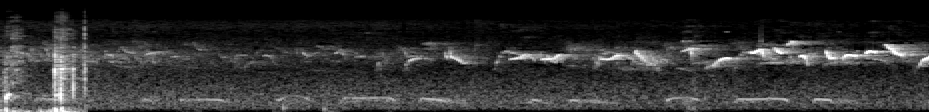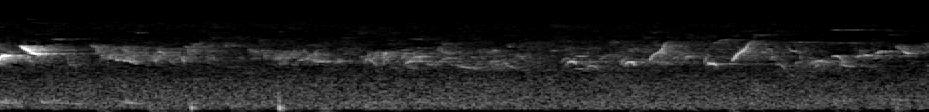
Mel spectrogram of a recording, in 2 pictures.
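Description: A tamping rammer pounds the dirt for about the first half-second, then cuts off. After that, songbirds chirp and twitter in many short, quick calls over a light hiss, busiest a few seconds in and sparser towards the end.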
